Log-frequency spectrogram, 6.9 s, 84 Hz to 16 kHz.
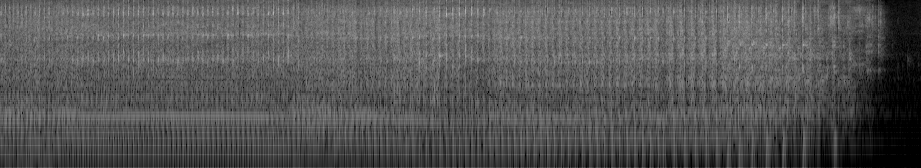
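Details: New-old-stock Briggs & Stratton 5HP dual-shaft aluminum-bore engine, rebuilt, after fixing a no-start caused by the throttle plate closing fully and idle speed set too low; runs smooth and steady about six seconds, then slows evenly and stops; no knock or misfire.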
